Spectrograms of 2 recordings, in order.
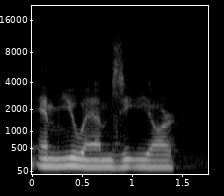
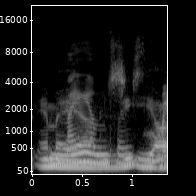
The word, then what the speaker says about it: Mamzer: To find it in the Orthodox Jewish Bible, I had to spell it as Mamzer, M A M Z E R. – Mamzer. – But in the Orthodox or in the Jewish encyclopedia is Mumzer.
